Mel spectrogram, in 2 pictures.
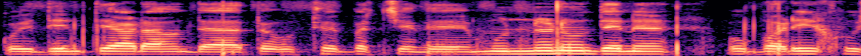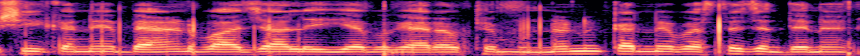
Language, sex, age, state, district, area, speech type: Dogri, male, 45-60, Jammu and Kashmir, Samba, rural, spontaneous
